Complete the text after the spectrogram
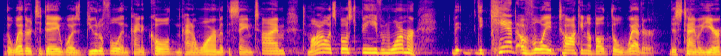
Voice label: MONOLOGUE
